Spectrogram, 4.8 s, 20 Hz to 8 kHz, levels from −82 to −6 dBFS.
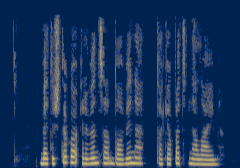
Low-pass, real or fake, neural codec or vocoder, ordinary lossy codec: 7.2 kHz; real; none; MP3, 32 kbps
